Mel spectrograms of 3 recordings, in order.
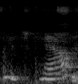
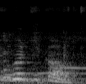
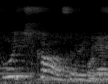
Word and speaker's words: Bytschkow: It's Bytschkow. Bytschkow. And it's spelled how? But That's the question, it's always are. Yeah, but it's a German spelling.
